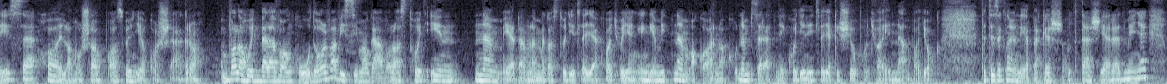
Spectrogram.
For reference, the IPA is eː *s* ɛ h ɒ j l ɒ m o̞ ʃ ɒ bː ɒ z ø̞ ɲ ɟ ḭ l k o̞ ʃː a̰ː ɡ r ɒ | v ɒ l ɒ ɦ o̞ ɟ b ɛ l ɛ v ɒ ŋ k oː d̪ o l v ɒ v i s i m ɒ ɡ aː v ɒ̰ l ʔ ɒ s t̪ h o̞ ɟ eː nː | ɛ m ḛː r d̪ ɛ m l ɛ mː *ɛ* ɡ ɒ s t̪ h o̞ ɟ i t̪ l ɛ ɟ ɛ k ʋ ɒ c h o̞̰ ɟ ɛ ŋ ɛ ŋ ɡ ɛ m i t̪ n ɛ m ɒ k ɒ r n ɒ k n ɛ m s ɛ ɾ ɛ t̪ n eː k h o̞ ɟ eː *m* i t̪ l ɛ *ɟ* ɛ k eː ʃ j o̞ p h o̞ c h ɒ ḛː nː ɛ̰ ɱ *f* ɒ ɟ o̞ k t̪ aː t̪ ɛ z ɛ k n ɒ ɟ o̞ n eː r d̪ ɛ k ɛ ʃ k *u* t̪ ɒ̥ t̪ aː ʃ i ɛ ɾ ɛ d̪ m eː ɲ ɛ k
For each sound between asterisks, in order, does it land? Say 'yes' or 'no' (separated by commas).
yes, yes, no, yes, no, yes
